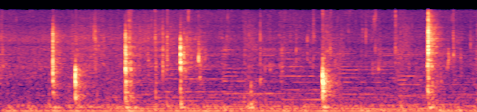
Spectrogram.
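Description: Pork and chicken adobo with oyster sauce being stirred in a pan, soft simmering hiss under a series of distinct utensil scrapes and clicks against the pan at irregular intervals.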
